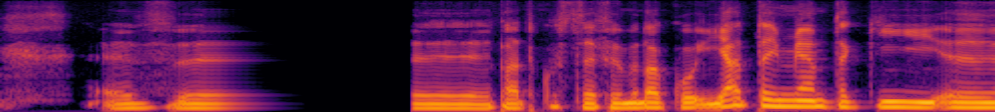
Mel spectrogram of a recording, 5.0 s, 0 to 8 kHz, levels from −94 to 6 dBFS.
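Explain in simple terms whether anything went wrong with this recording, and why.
Three things go wrong in this speech clip, one after another.

First there's a call audio freeze from 1.02 to 2.07 s. The sound stalls, trails off into a fading buzz or hiss, and then goes fully silent for about 0.68 s before picking up right where it stopped. That pattern points to packets likely getting held up on the network, which let the receiver's jitter buffer run dry. Nothing is actually lost here. The speech just gets pushed back by about a second.

Right after that, at 2.43 to 2.46 s, there's a skip ahead. Playback jumps forward almost seamlessly, but roughly 0.7 s of speech is gone, and the two sides are stitched together nearly directly. A stretch of audio was dropped while later audio was already waiting.

Then from 2.56 to 4.93 s you get a jitter buffer slow-down. The speech plays at about 89% speed while keeping the same pitch, so sounds come out a bit stretched and drawn-out. 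The receiver repeated tiny slices of the waveform over and over, adding about 0.27 s in total, to rebuild its safety reserve.

All of this came through a regular call connection, which also trims everything above 8 kHz.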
